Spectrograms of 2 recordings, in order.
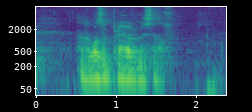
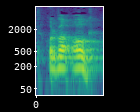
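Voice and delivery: eager question; 8 semitones higher, 8 dB louder than usual. Acted. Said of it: "asked Richie".

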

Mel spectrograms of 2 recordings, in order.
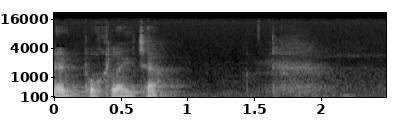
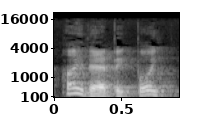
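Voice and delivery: cooing; 9 semitones higher, 7 dB louder than usual. Acted. Babysitter cooing at hamster.

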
